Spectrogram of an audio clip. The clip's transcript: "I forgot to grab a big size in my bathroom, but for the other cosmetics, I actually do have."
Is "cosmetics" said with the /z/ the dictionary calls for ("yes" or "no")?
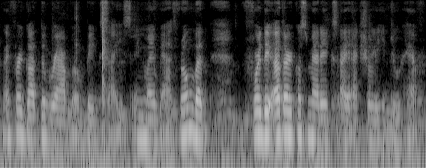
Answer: no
